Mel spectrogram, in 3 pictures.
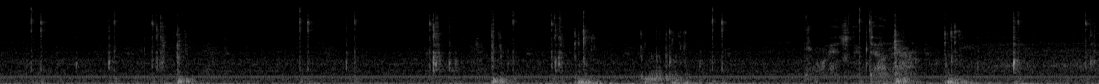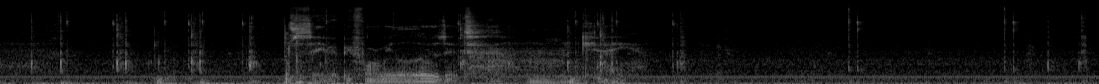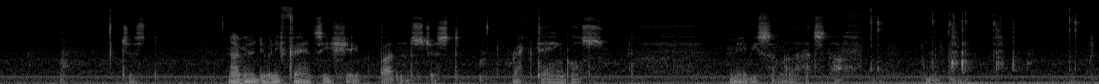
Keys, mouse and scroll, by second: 0.9 scroll down 1, 1.2 middle click, 1.8 Tab, 2.9 click, 3.5 middle click, 4.6 scroll up 1, 5.0 Tab, 5.1 middle click, 5.9 alt+a, 6.7 ctrl+r, 9.0 Tab, 9.2-10.6 scroll down 6, 9.6 alt+a, 10.2 middle click, 11.0-12.3 scroll down 3, 11.7 middle click, 12.3-12.7 scroll down 2, 12.7 shift+middle click, 13.0 middle click, 14.0 ctrl+s, 14.3 middle click, 15.8-16.3 scroll up 3, 16.3-16.7 scroll down 2, 16.8 shift+middle click, 17.2 middle click, 31.3 shift+middle click, 32.1 scroll up 1, 32.7 click, 32.7 scroll up 2.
